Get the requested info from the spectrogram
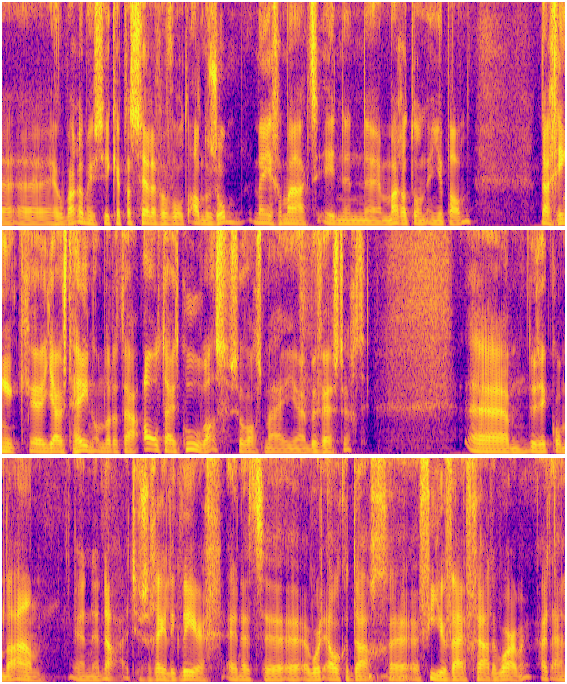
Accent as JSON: {"language": "Dutch", "town": "Nijmegen", "region": "Gelderland", "country": "Netherlands", "tie": "born there", "said": "Ja, geboren in Nijmegen. Nooit gewoond overigens, maar..."}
